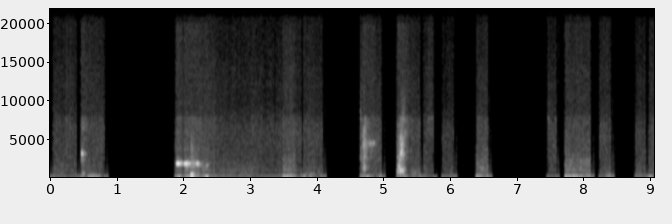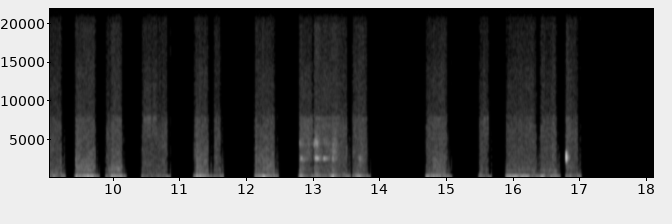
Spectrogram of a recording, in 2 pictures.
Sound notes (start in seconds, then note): 0.8 silence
